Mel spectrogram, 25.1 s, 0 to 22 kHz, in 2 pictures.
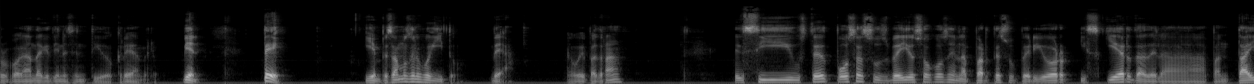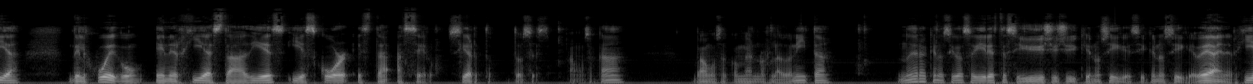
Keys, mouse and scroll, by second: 3.8 p, 6.3 Down, 8.5 Up, 17.6 Down, 18.2 Right, 19.2 Up, 21.3 Down, 22.2 Left, 23.0 Up.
